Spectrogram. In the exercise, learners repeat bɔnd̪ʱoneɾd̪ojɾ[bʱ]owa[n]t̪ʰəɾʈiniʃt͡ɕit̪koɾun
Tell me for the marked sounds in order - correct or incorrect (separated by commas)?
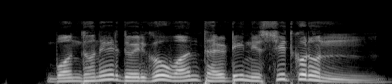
incorrect, correct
